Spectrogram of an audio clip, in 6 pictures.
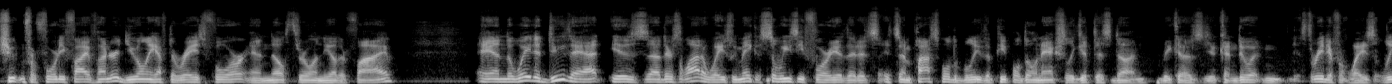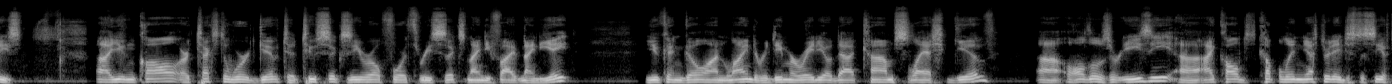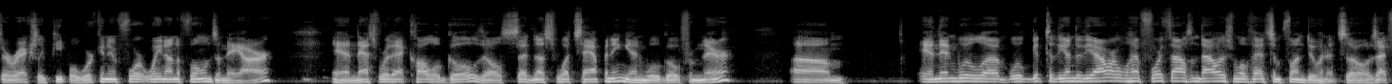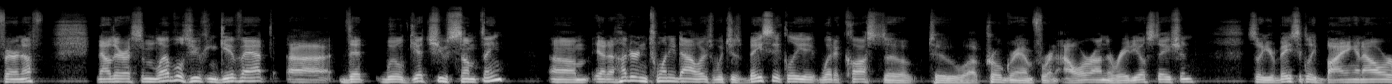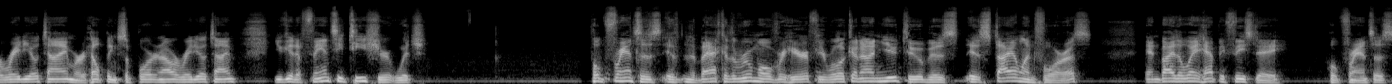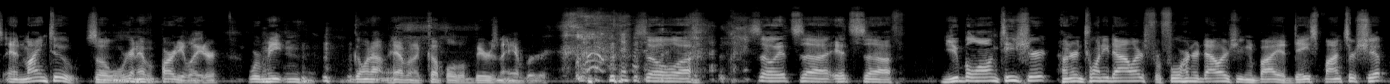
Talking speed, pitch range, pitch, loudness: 205 wpm, 105-140 Hz, 120 Hz, -19 LUFS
